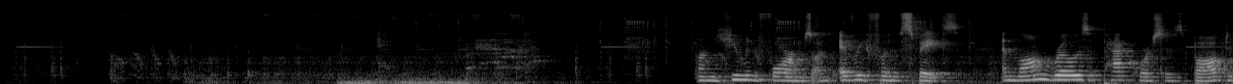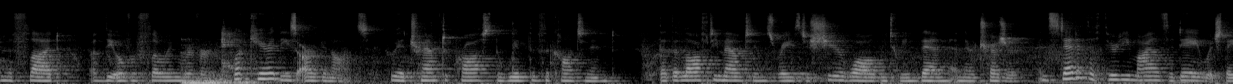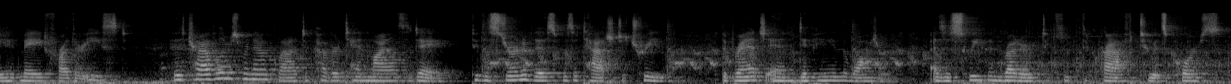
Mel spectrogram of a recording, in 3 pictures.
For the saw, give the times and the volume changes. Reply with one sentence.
You can't hear the saw here.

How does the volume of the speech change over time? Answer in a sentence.
The loudness of the speech stays about the same.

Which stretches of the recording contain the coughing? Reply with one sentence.
The coughing can be heard from 3.4 to 5.4 s, from 14.1 to 14.9 s and from 25.1 to 26.8 s.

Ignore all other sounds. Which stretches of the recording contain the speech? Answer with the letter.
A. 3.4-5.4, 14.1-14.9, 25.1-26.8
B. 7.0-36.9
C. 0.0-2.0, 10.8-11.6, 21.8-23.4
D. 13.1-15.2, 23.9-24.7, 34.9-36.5
B.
